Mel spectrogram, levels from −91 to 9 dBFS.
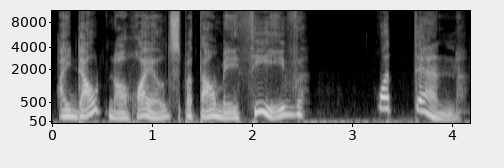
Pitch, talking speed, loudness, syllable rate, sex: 155 Hz, 145 wpm, -19 LUFS, 3.8 syllables/s, male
